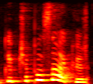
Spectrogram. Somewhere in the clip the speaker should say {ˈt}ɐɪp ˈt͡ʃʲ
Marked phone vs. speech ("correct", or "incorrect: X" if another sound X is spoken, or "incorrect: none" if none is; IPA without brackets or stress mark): incorrect: k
